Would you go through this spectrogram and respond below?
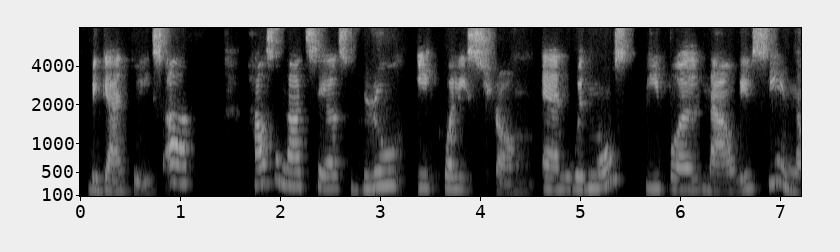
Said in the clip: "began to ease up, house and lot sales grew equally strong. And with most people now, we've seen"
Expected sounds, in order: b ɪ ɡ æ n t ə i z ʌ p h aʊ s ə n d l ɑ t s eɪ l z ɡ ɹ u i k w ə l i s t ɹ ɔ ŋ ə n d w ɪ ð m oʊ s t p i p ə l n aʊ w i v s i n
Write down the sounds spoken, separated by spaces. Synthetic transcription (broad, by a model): b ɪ ɡ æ n t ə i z ʌ p h aʊ s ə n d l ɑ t s eɪ l s ɡ ɹ u i k w ə l i s t ɹ ɔ ŋ ə n d w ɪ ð m oʊ s t p i p ə l n aʊ w i v s i n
